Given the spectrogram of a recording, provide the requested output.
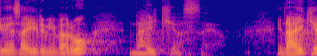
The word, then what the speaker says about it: Nike: 이 회사 이름이 바로 나이키 였어요 나이키 란 이름이 어디서 다 왔느냐 그리스 로마 신화의 승리의 여신 으로 알려진 미케 여신이 있습니다 이렇게 여신상 인데요 니케 라는 이름을 미국식으로 발음 하게 되면 나이키가 됩니다 그래서 이 리퀘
